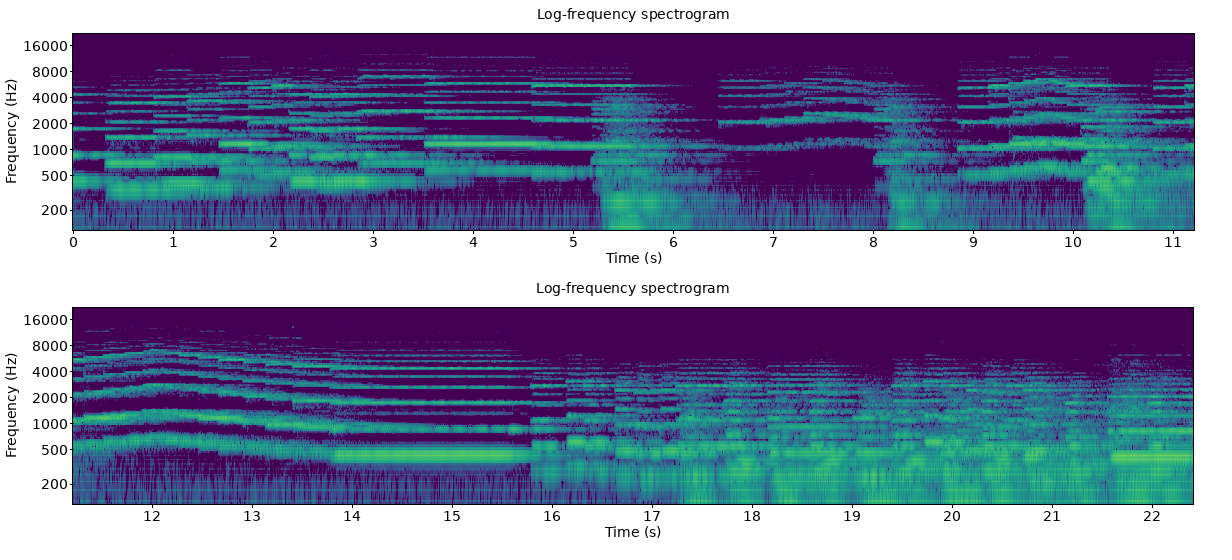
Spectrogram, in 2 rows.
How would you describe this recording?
Bei einer Gesangsprobe. Der Organist Konrad Weiss improvisiert in einer Pause auf der kleinen Kirchenorgel. Wie so oft drücke ich zu spät auf den Rec Knopf. Juni 1998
